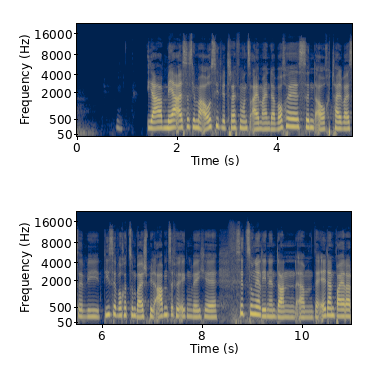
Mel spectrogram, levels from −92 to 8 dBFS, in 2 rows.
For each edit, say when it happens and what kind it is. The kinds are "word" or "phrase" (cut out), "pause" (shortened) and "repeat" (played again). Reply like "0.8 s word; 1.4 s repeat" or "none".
1.1 s pause; 2.3 s word; 7.4 s phrase; 9.2 s word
